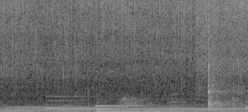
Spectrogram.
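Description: Small potato patties sizzling steadily in shallow hot oil in a frying pan while they are turned over with a slotted spatula.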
